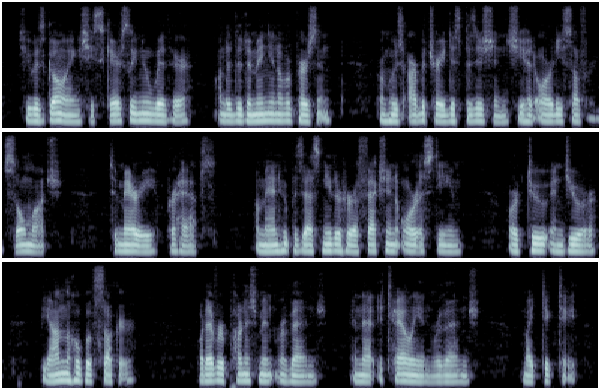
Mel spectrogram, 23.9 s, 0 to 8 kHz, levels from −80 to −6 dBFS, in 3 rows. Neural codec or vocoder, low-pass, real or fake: none; 7.2 kHz; real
